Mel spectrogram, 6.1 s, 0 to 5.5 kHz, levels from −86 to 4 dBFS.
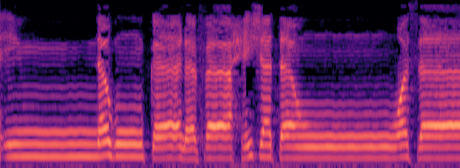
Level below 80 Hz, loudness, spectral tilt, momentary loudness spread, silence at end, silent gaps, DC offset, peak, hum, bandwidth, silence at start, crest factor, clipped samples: -54 dBFS; -22 LUFS; -8.5 dB/octave; 7 LU; 0 s; none; under 0.1%; -6 dBFS; none; 5.4 kHz; 0 s; 14 dB; under 0.1%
